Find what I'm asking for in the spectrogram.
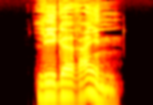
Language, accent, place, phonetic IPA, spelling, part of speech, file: German, Germany, Berlin, [ˌleːɡə ˈʁaɪ̯n], lege rein, verb, De-lege rein.ogg
- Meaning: inflection of reinlegen: 1. first-person singular present 2. first/third-person singular subjunctive I 3. singular imperative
